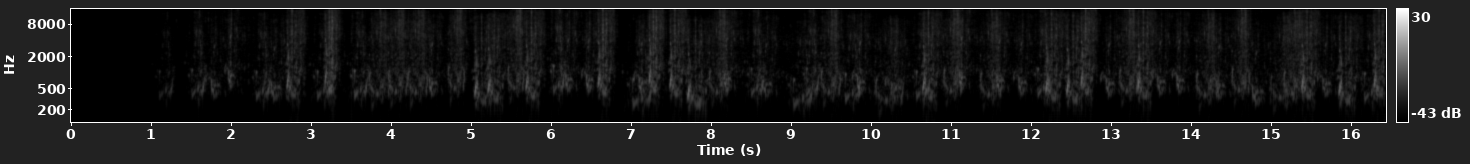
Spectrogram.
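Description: Oars splash in water as a small boat is rowed along.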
